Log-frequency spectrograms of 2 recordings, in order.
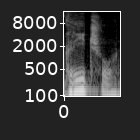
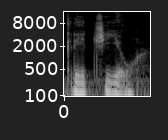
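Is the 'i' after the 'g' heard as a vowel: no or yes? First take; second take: no; yes. First: The i after the g is silent. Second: The i after the g is sounded. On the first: The speaker calls it right. "Das I wird nicht" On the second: The speaker calls it wrong. "nicht Grigio"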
